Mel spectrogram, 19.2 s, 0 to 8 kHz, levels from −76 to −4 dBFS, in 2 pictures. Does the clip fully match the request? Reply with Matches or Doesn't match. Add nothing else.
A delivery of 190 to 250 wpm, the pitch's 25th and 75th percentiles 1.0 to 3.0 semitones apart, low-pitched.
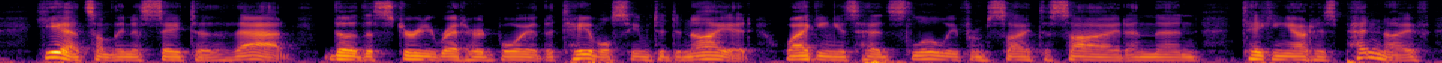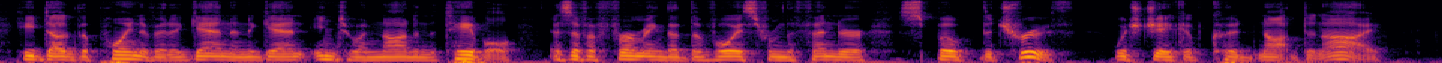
Matches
